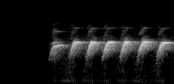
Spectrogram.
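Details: A young green leafbird gives a steady run of seven similar whistled notes, each sliding upward and then holding, repeated about every quarter second after a short silence.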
